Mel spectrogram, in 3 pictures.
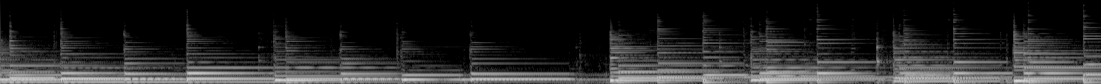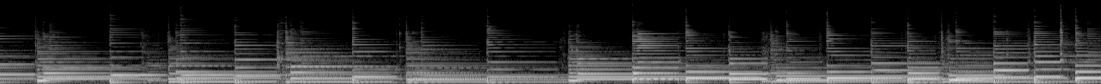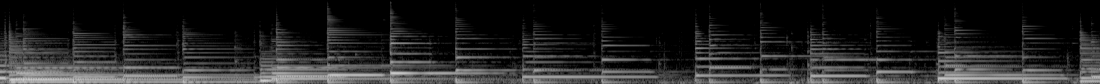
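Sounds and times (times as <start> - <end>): plucked acoustic guitar: 0.0 - 33.0.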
